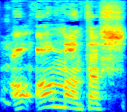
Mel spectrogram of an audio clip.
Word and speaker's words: Almantas: had audio problems immediately going into this um all Manas is is the pronunciation it's it's Lithuanian um but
